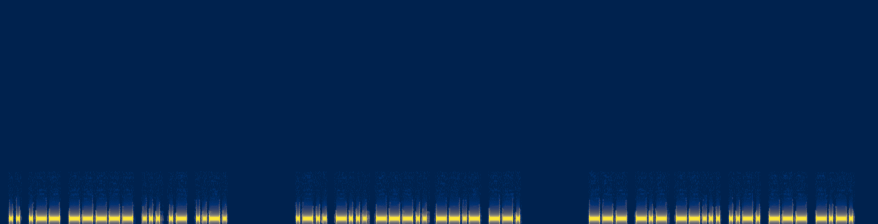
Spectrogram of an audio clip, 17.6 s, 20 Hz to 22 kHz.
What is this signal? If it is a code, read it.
Morse code, heard as a keyed tone, about 18 wpm, 600 Hz. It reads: IW0SAF LB8QG OK7FOC
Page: Kaldesignaler 18 wpm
